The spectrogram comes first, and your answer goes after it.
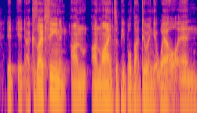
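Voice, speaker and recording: Using an ordinary speaking voice, a man talks at a moderate pace with a fairly low pitch and lively intonation. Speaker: podcast host. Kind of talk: casual interview chat.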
